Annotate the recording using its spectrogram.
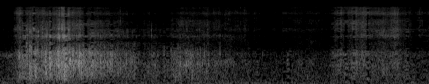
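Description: Thin plastic shrink-wrap from a beer multipack crinkling as it is crumpled and stuffed into a rubbish sack, loudest in the first second or so, then fading, with a little more rustling near the end.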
